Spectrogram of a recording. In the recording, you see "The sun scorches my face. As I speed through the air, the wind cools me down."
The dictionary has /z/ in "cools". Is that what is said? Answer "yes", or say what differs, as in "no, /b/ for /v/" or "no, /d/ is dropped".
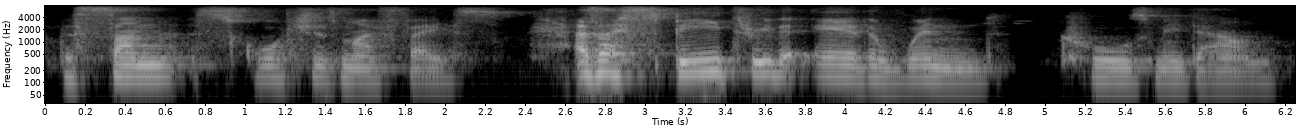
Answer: yes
